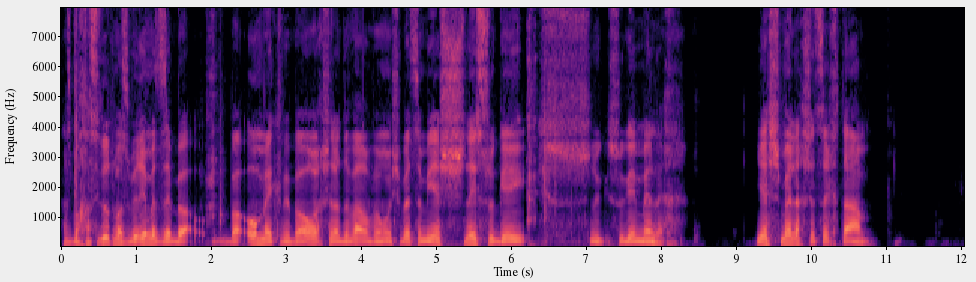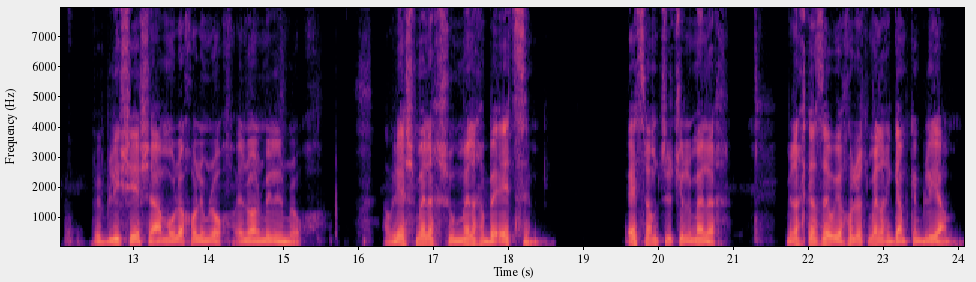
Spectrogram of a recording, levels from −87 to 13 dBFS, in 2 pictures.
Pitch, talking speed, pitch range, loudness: 115 Hz, 135 wpm, 110-130 Hz, -19 LUFS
